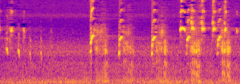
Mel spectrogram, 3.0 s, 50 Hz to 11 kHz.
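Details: Mated pair of wild bald eagles at a northeast Florida nest on the morning of 25 October 2021, picked up by a live nest camera while mating and calling: irregular high, sharp chittering notes in scattered bursts over steady background hiss.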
